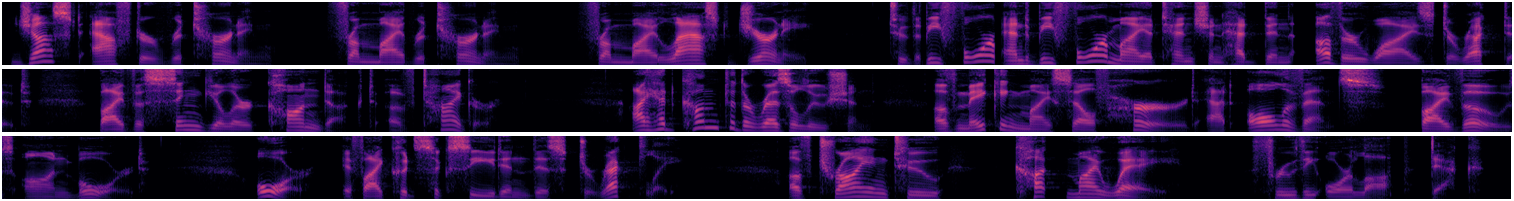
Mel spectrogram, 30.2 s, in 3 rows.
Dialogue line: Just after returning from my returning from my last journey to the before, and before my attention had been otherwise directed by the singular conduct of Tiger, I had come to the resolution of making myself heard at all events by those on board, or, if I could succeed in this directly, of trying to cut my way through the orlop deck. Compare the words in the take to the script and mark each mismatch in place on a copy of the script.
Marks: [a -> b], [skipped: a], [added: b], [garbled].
Just after returning from my returning from my last journey to the before, and before my attention had been otherwise directed by the singular conduct of Tiger, I had come to the resolution of making myself heard at all events by those on board, or, if I could succeed in this directly, of trying to cut my way through the orlop deck.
